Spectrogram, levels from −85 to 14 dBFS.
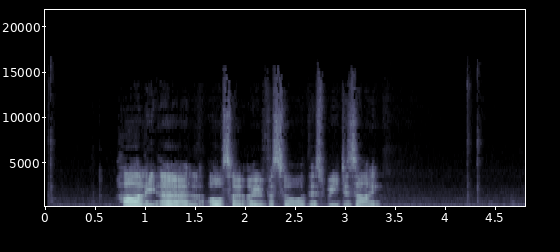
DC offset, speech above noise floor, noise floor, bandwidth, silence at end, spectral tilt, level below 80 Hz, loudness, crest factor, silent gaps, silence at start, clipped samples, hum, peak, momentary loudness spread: under 0.1%; 35 dB; -56 dBFS; 15.5 kHz; 1.45 s; -3 dB/octave; -64 dBFS; -21 LUFS; 22 dB; none; 0.75 s; under 0.1%; none; -2 dBFS; 12 LU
